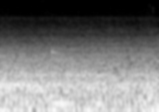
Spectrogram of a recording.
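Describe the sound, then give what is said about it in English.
Steady low road rumble fills the car cabin, a continuous muffled drone of traffic and engine noise with no distinct events and no voices. The car is driving in traffic between two trailers after a truck cut it off. “this is Traffic Talk, and we are in traffic”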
